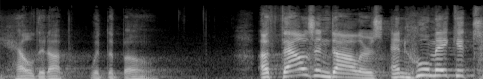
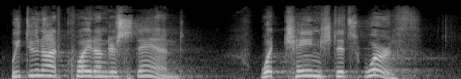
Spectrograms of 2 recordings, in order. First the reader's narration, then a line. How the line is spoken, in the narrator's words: some of them cried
